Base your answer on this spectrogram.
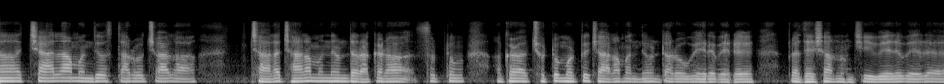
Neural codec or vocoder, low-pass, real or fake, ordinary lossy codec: codec, 16 kHz, 0.8 kbps, ZipCodec; none; fake; none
